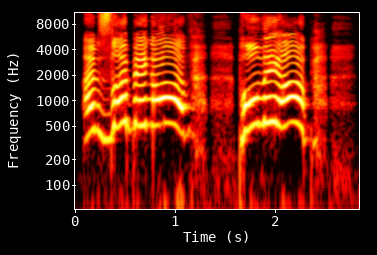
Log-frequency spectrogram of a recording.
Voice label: ledge hang end, teengirl; player; survivor; voice

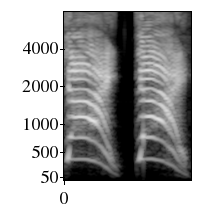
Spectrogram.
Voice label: battlecry, survivor voice; gambler

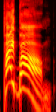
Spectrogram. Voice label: spot grenades, survivor voice; manager; Left 4 Dead 2; left4dead2 dlc2

